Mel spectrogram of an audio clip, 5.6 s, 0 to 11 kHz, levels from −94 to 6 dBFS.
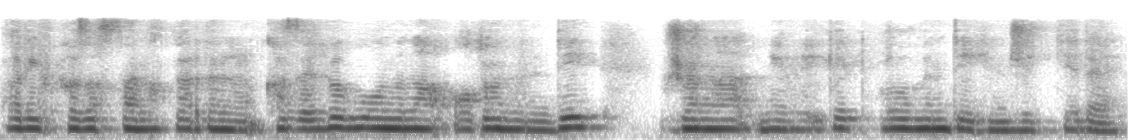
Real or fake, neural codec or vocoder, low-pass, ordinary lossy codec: fake; codec, 16 kHz, 1.1 kbps, Voila-Tokenizer; 7.2 kHz; none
